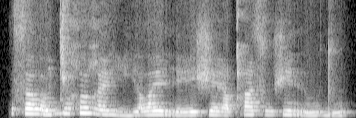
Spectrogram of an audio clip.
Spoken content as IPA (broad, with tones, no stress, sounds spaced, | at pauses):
s ʌ˧ lˠ o˩˥ ɟ ɛ̤˥ χ u˥ ʁ ɛ˧ ɣ i˩ j i˧ lˠ eː˥ r eː˩˥ ʃ ɛː˥˩ qʰ ɛ˥ s o̤˥ ʃ e˥ r uː˩˥ d u˩˥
